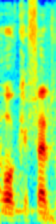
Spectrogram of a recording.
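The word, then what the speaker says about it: Åkerfeldt: I am Michael okafelt which is the Swedish way to pronounce my name and I'm the lead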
